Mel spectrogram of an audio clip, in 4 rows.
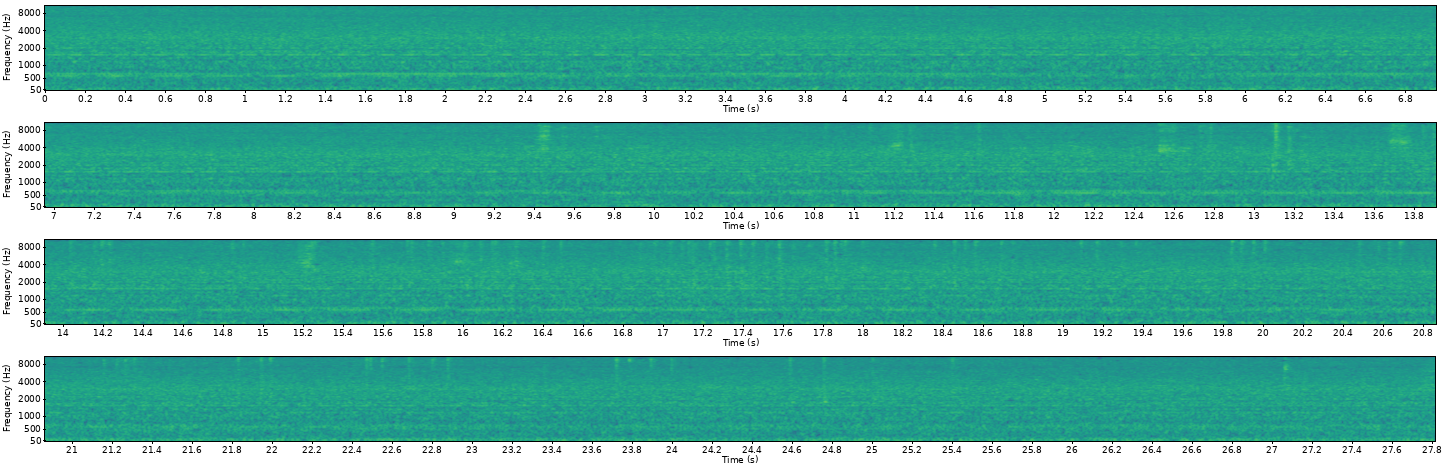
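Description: Steady cockpit noise of a Bombardier Challenger 350 twin-turbofan business jet descending on approach: a continuous low rumble of airflow and engines, with faint steady tones above it.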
